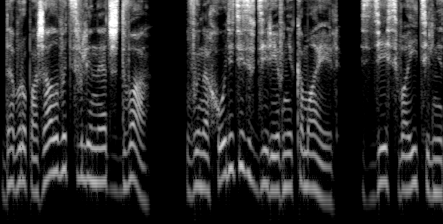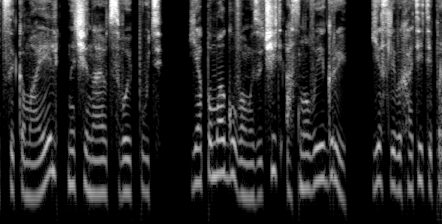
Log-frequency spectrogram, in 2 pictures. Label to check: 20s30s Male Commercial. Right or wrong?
Wrong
